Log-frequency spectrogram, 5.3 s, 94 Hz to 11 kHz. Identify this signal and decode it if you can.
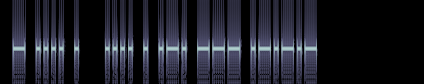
Morse code, heard as a keyed tone, about 25 wpm, 700 Hz. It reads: THE HERO.
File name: practice / 25wpm / Sentences with 4-Word Phrases - 25wpm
